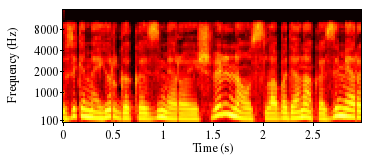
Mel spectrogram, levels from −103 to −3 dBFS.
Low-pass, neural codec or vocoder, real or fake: 9.9 kHz; none; real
